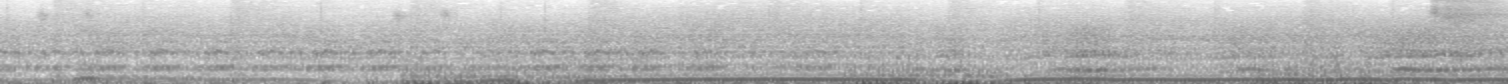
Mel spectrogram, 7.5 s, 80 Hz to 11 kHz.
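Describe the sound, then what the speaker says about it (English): Race car in the video game Gran Turismo 2 slamming hard into a wall during a 100-mile race, with a continuous engine drone, tire squeal and skidding tones rising and falling over about seven seconds, loud and close. "Oh, that's a big hit into the wall."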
